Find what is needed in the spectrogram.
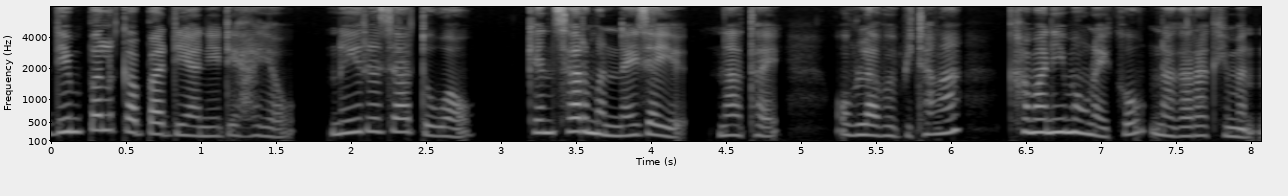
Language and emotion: Bodo, neutral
